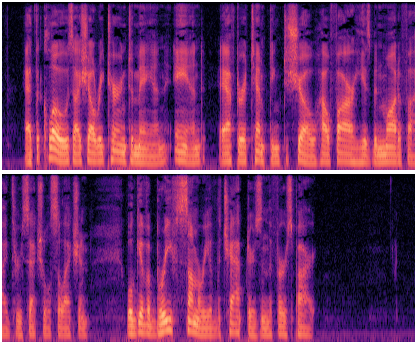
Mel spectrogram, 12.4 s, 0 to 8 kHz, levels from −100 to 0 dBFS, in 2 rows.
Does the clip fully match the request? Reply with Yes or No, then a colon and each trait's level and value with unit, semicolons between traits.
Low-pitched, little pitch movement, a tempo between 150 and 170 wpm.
No: very low, 95 Hz; average, 3.0 semitones; average, 165 wpm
